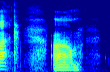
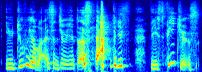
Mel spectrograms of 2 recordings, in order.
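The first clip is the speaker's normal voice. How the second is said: lightly voiced flustered teacher, higher, laughing through it; 7 semitones higher, 4 dB louder than usual. Teacher insisting to angry mother, lightly flustered. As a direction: play the teacher backing down awkwardly. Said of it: "the teacher turned so red".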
